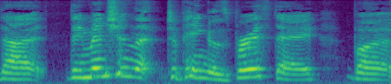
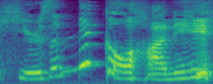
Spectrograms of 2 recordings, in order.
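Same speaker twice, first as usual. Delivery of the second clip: mock patronizing, slow, swooping condescension; 4 dB louder than usual. Retelling a scene where Augie asks for money: condescending Topanga imitation. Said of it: "Topanga is kinda condescending".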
